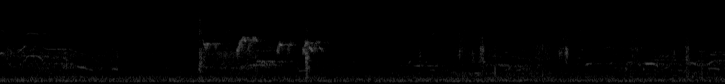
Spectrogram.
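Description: Quiet outdoor ambience with small birds chirping now and then, a few clearer chirps about two to three seconds in.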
